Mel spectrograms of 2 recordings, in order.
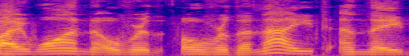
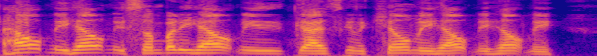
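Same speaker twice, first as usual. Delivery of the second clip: mock yelling, much higher; 5 semitones higher than usual. Retelling a bank robbery scene, the speaker plays the hostage parking guy, imitating someone yelling for help. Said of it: "he's like yelling and going".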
